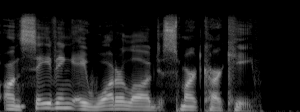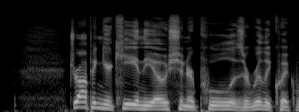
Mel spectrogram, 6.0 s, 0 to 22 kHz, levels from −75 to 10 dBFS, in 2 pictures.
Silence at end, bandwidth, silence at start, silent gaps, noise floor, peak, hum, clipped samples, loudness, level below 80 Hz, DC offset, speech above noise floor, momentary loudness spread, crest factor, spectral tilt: 0 s; 13.5 kHz; 0.05 s; none; -70 dBFS; -8 dBFS; none; under 0.1%; -24 LUFS; -52 dBFS; under 0.1%; 46 dB; 5 LU; 16 dB; -4.5 dB/octave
